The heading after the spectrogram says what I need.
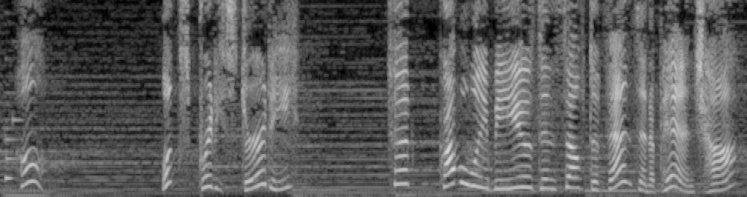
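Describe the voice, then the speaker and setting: A woman voicing a tiny childlike fairy companion in a video game, squeaky, chatty and expressive. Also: moderate pace, heavily acted. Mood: bright, chatty. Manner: chatty, expressive, refers to self in third person. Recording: loud background music.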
